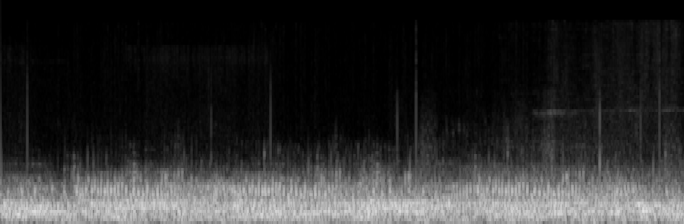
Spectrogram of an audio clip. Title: stomach growling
